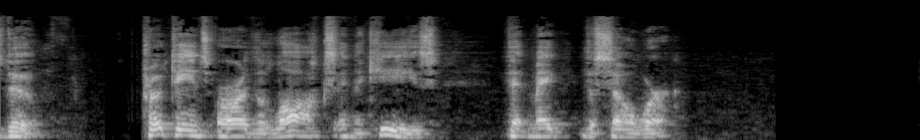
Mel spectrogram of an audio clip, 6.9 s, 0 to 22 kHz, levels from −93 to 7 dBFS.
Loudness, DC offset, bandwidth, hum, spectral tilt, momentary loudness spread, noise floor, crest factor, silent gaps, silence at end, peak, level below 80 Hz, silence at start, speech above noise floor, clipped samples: -18 LUFS; under 0.1%; 14 kHz; none; -4.5 dB/octave; 7 LU; -66 dBFS; 18 dB; none; 1.9 s; -2 dBFS; -54 dBFS; 0 s; 49 dB; under 0.1%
